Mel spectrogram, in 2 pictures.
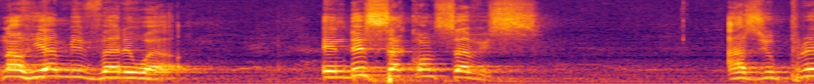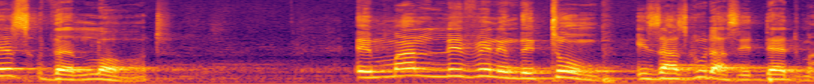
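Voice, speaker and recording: The man's intonation is lively at a fairly slow pace. He leaves long, frequent pauses. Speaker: preacher. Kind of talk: sermon. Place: church. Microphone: handheld.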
